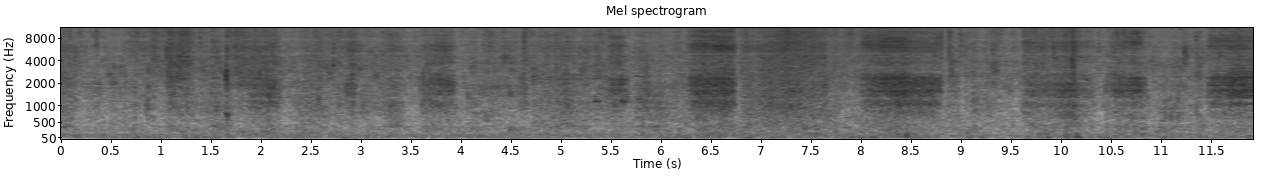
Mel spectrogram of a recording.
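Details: Water sloshes and gurgles in uneven bursts, like drinking at a trough, over a steady low rumble. No animal voices stand out.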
